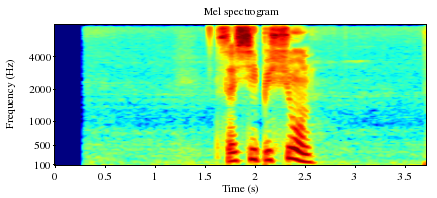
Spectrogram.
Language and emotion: Russian, angry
